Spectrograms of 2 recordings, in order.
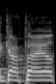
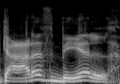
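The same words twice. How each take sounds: First: "Gareth Bale" run together quickly, "Gareth" slurred to "Garf"; mumbled name. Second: "Gareth Bale" said slowly, each sound clear, stress on "Gareth"; careful pronunciation. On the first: Real, not acted. Reading chat quickly, name slurred before chat complains. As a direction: toss off "Gareth Bale" casually without care. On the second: Shown as a demonstration. Chat said he mispronounced it, so he repeats it slowly and clearly. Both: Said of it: "didn't recognise him since you didn't pronounce his name".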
